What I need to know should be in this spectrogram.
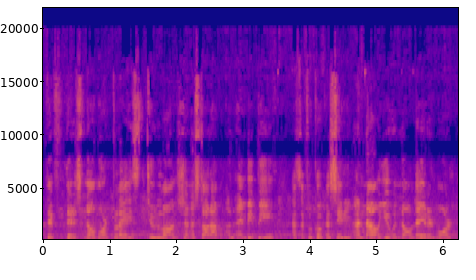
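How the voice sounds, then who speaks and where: A man's voice: on the high side, fairly even intonation, a little fast. Enthusiastic Chilean-born man on a panel. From born in Chile, raised in Australia. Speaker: startup incubator founder, panelist. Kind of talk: panel self-introduction. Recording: distant mic in a noisy event hall.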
